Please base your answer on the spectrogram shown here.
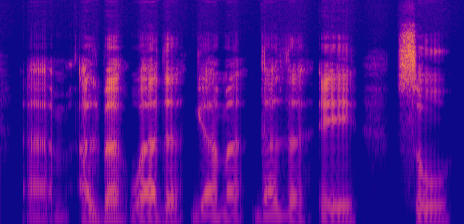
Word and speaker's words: ⲁⲗⲫⲁ: So uh these are how the letters are pronounced. We have alba, alba, wada, wada, gamma, gamma, dal, dal, a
